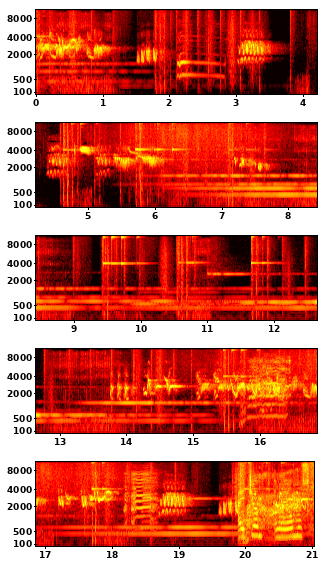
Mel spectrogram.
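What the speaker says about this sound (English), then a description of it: "Then I heard chirping outside my window. It was a barn swallow going back to her nest." A barn swallow chirps and twitters in What Remains of Edith Finch, in scattered bursts of bright, high calls with pauses between them, close by, alongside faint game ambience and a sustained tonal backdrop.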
